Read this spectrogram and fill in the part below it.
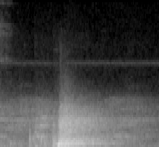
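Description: A heavy weight plate thuds onto the floor.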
